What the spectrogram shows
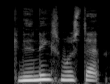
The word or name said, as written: gnidningsmodstand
